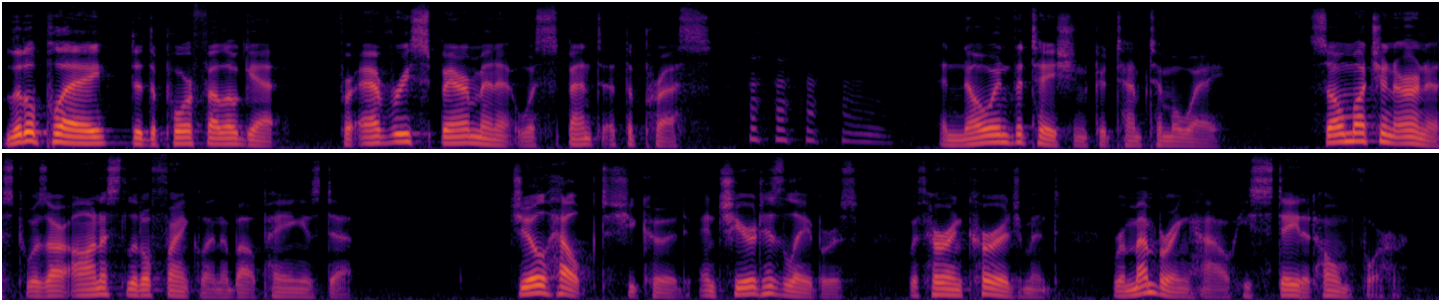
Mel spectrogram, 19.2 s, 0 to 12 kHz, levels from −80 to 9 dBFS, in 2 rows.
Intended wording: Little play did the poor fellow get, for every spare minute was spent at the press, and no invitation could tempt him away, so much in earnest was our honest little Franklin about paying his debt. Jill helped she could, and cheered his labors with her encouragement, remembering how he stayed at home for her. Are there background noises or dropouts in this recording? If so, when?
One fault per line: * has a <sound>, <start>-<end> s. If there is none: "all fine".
* has a laugh, 5.0-6.0 s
